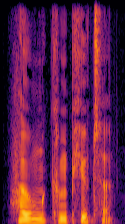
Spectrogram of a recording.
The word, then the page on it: home computer: British English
